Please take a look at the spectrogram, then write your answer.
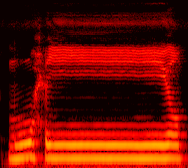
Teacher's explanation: huruf ta terakhir di sini merupakan huruf qalqalah sehingga hukumnya adalah qalqalah kubra karena posisinya ada saat waqaf, jadi ta-nya kita pantulkan.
